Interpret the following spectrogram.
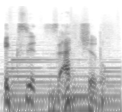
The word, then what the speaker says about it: Ixitxachitl: rays known as the exit zatchetal yes that's how you pronounce them with the emphasis the emphasis the emphasis on the Zatch just remember that it's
